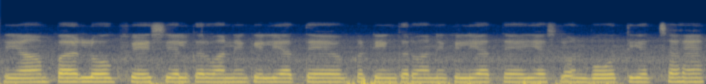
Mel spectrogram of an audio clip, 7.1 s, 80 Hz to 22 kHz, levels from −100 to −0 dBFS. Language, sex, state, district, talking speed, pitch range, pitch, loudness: Hindi, female, Rajasthan, Bikaner, 180 wpm, 180-185 Hz, 185 Hz, -17 LUFS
